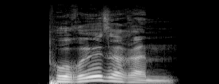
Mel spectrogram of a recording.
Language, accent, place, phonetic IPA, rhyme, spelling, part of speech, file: German, Germany, Berlin, [poˈʁøːzəʁəm], -øːzəʁəm, poröserem, adjective, De-poröserem.ogg
- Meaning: strong dative masculine/neuter singular comparative degree of porös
